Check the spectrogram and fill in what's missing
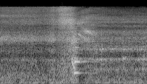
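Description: A homemade air-pumped bike horn gives a brief, loud, hissing airy blast with a thin whistling tone that rises and fades within about a second, over steady background hiss.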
